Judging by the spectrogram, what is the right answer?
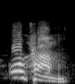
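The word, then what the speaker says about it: autumn: নাই এন এর উচ্চারণ এম এর পরে এন থাকলে এন এর উচ্চারণ উজ্জ্ব থাকে তাহলে ওঠাম তাহলে এটা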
